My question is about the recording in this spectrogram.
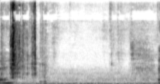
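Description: Plastic açaí smoothie packet handled in the hands, a couple of short crinkles in the first half second, then faint handling noise.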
